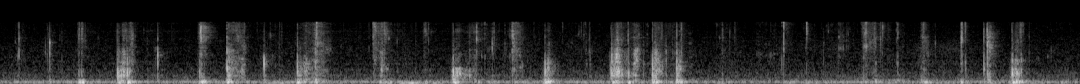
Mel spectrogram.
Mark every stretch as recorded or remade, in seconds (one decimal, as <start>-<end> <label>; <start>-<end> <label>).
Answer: 0.0-0.8 recorded; 0.8-1.9 remade; 1.9-3.2 recorded; 3.2-5.2 remade; 5.2-10.8 recorded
